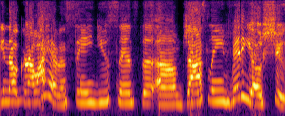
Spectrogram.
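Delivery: plain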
